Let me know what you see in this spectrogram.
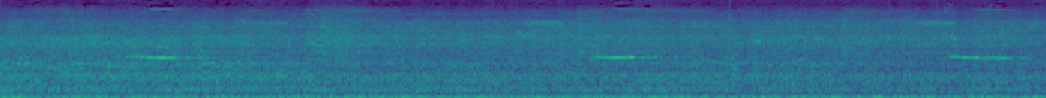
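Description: Steady low rumble of a long train of open freight wagons rolling away on the rails.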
